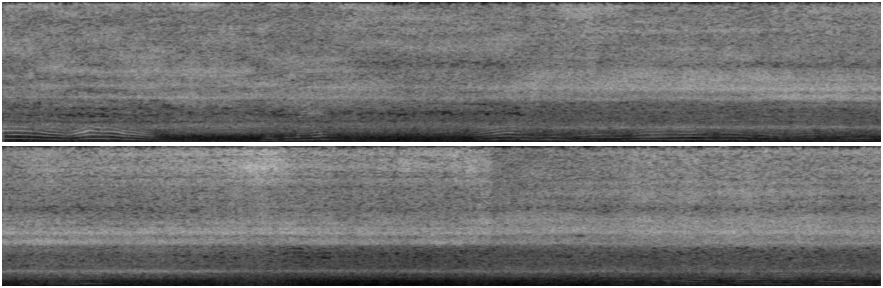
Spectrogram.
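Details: Young boy at dentist having sealant applied to his last two teeth on one side, mouth held wide open: loud steady hiss of dental suction and water spray with the child's sounds.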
